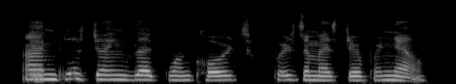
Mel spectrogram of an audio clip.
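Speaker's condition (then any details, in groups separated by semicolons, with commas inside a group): Friedreich's ataxia; genetic progressive neuromuscular, spinal fusion with rod; slurred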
